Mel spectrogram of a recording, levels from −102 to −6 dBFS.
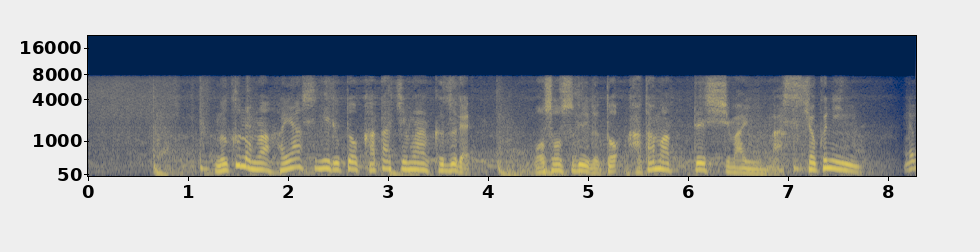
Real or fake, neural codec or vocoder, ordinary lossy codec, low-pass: fake; codec, 16 kHz, 2 kbps, FunCodec, trained on Chinese and English, 25 frames a second; none; none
